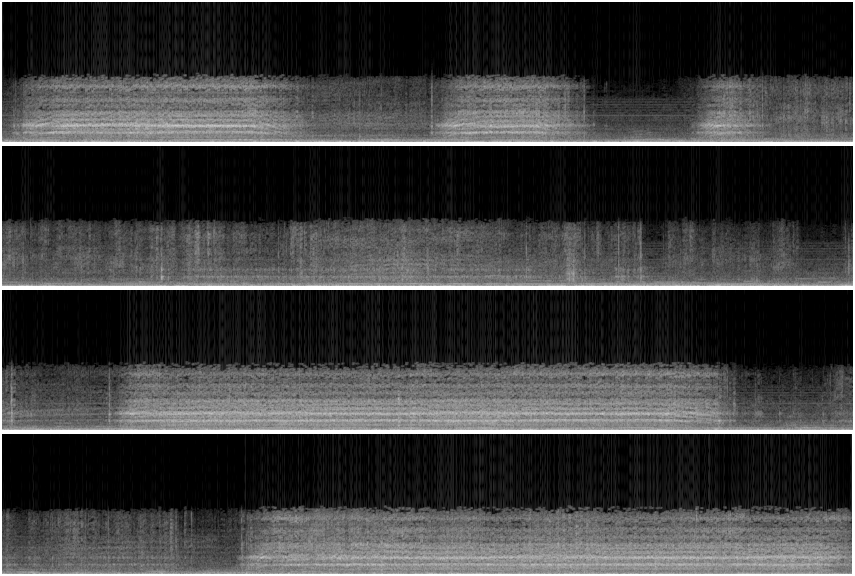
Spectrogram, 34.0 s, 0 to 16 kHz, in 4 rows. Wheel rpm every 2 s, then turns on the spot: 120, 50, 80, 20, 0, 20, 20, 10, 0, 120, 160, 150, 10, 20, 130, 160, 150.
10-16 24-28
